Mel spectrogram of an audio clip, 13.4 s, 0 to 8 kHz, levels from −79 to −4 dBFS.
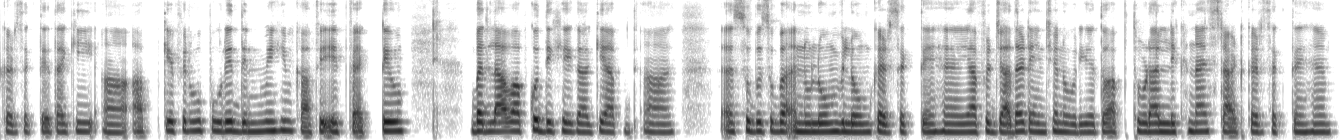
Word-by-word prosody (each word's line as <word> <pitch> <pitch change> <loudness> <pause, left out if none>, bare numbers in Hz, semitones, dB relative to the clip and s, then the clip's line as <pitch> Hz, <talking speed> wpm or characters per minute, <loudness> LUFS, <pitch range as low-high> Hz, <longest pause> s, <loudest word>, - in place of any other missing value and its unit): कर 180 -2 -3
सकते 175 0 -6
हैं - - -2
ताकि 185 +1 -3
अ, - - -10
आपके 170 +4 -2
फिर 200 0 -3
वो 205 - +1
पूरे 200 0 +5
दिन 190 - +1
में 200 0 +2
ही 210 0 0
काफ़ी 190 +3 0
इफेक्टिव 200 +2 +2 0.7
बदलाव 195 0 +4
आपको 200 +3 +4
दिखेगा 190 -2 0
कि 195 - +3
आप 180 -1 -1 0.2
अ, 175 +2 -6
सुबह-सुबह 195 0 +1
अनुलोम-विलोम 185 -1 +3
कर 175 -2 +5
सकते 175 +1 -4 0.2
हैं 180 -1 0
या 180 0 +2
फिर 185 +1 -2
ज़्यादा 190 +2 +3
टेंशन 185 0 -1
हो 175 -1 -1
रही 175 +1 -2
है 175 - -1
तो - - +2
आप - - -3 0.2
थोड़ा 185 -1 +3
लिखना 185 +1 +1
स्टार्ट 95 0 -1
कर 175 - 0
सकते 180 +2 -5 0.2
हैं 180 0 -2
185 Hz, 180 wpm, -22 LUFS, 180-195 Hz, 0.7 s, पूरे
